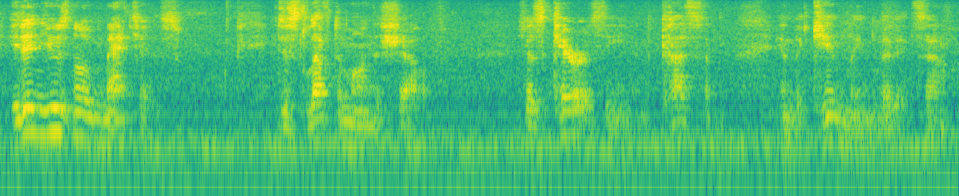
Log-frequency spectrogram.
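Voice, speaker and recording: A man's voice: medium pitch, vocal fry. A man reciting cowboy poetry live in a folksy cowboy drawl, telling it like a yarn with rustic grammar. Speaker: cowboy poet. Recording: distant mic, noisy live room.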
